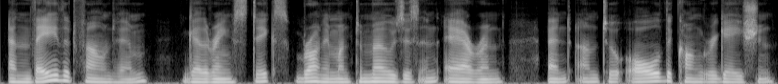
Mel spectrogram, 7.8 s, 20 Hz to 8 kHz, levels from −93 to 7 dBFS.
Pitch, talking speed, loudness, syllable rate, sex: 115 Hz, 140 wpm, -18 LUFS, 4.0 syllables/s, male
